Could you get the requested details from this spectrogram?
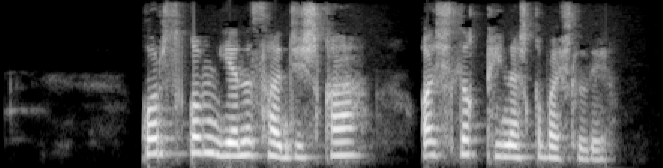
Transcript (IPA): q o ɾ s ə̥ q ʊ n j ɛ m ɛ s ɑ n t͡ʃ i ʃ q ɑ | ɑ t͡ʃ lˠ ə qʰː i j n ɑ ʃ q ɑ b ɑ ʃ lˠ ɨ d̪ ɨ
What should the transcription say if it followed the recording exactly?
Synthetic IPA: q o ɾ s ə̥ q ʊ m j ɛ n ɛ s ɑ n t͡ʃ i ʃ q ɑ | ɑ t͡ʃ lˠ ə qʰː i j n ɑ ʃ q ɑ b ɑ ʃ lˠ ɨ d̪ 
